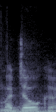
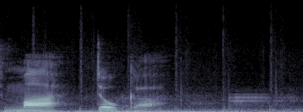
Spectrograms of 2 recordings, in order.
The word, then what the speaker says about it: Madoka: some skylance Moka Moka it's not Moka it's Madoka that's their pronunciation they did that in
